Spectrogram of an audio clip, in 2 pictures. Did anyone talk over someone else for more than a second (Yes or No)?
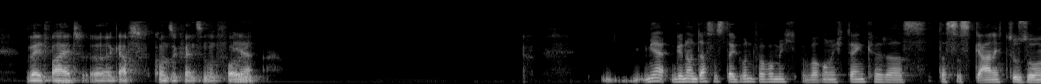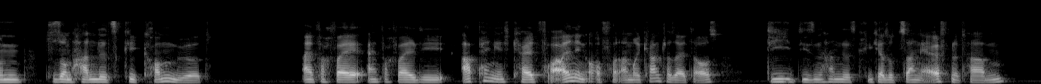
No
